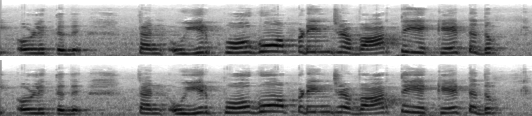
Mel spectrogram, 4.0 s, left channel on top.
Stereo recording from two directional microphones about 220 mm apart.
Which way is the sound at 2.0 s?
Centre (ahead or behind).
